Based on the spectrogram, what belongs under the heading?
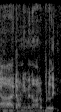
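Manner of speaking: fast, hushed unsure whisper. Retold or imitated. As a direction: rush it under your breath. Unsure about praying.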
